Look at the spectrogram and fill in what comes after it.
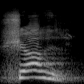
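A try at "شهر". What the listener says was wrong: شہر اگر آپ کریں گے شہر تو ہا پر زبر آ گئی، یہ غلط ہو جائے گا. شہر اور آپ نے کیا شہ اور را غائب ہو گیا تو بھی غلطی ہو جائے گی. تو آپ نے ہا بھی ساکن رکھنا ہے، را کو بھی ساکن رکھنا ہے.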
